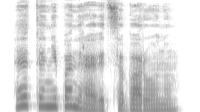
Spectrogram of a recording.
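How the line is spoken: Quiet mutter to herself. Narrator (Russian): тихо пробормотала себе под нос

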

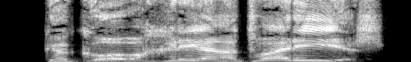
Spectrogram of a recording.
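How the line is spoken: Caterpillar yelling. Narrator (Russian): Завопил гусеница

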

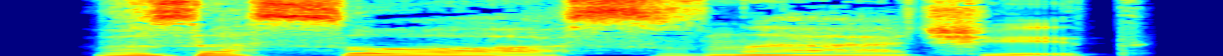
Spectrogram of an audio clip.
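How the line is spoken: Velvety singsong. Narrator (Russian): пропел Лестер своим новым бархатным голосом

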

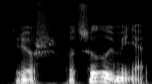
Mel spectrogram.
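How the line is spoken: Girl's demanding whisper. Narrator (Russian): требовательно зашептала девушка

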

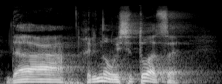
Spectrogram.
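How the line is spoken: Heavy sigh, weary. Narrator (Russian): тяжело вздохнув, ответил Прохоров

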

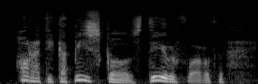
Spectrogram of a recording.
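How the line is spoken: Exultant exclamation. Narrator (Italian): esclamai esultante

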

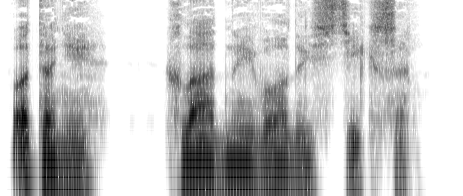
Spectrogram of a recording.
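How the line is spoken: Slow, heavy, wheezing. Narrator (Russian): Тяжело, с хрипом вздыхая, он медленно произнес

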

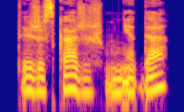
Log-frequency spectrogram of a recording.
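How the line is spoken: Unexpectedly hoarse question. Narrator (Russian): спрашивает неожиданно сиплым голосом

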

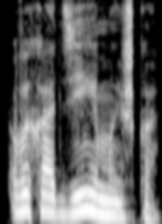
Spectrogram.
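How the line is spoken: Gentle, affectionate tone. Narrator (Russian): говорит он ласковым тоном

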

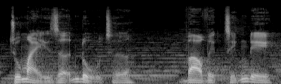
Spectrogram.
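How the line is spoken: Stern, loud old man. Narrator (Vietnamese): Ông mười họa lúc này mới nghiêm giọng nói lớn

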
